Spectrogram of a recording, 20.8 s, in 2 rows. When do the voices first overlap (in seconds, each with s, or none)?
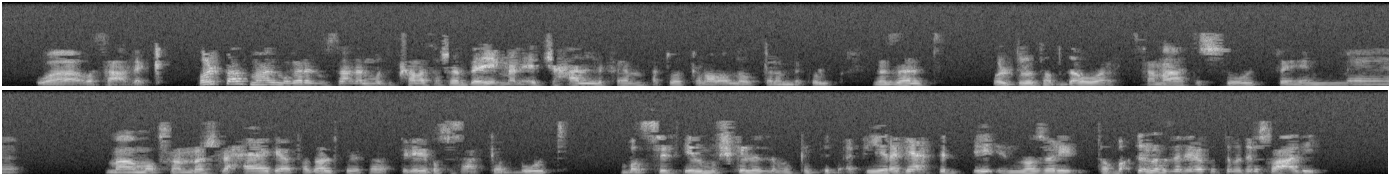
none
